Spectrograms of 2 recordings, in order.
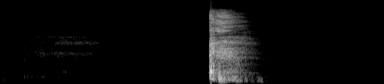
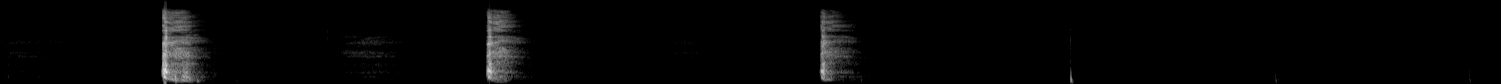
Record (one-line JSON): {"cough_length": "3.8 s", "cough_amplitude": 32768, "cough_signal_mean_std_ratio": 0.2, "three_cough_length": "15.0 s", "three_cough_amplitude": 32768, "three_cough_signal_mean_std_ratio": 0.12, "survey_phase": "beta (2021-08-13 to 2022-03-07)", "age": "45-64", "gender": "Male", "wearing_mask": "No", "symptom_none": true, "smoker_status": "Never smoked", "respiratory_condition_asthma": false, "respiratory_condition_other": false, "recruitment_source": "REACT", "submission_delay": "6 days", "covid_test_result": "Negative", "covid_test_method": "RT-qPCR", "influenza_a_test_result": "Negative", "influenza_b_test_result": "Negative"}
